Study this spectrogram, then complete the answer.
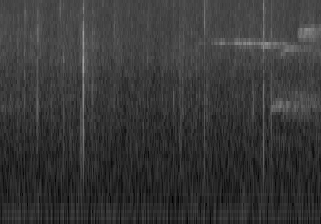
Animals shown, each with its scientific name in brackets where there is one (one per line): American Crow (Corvus brachyrhynchos)
Black-throated Green Warbler (Setophaga virens)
